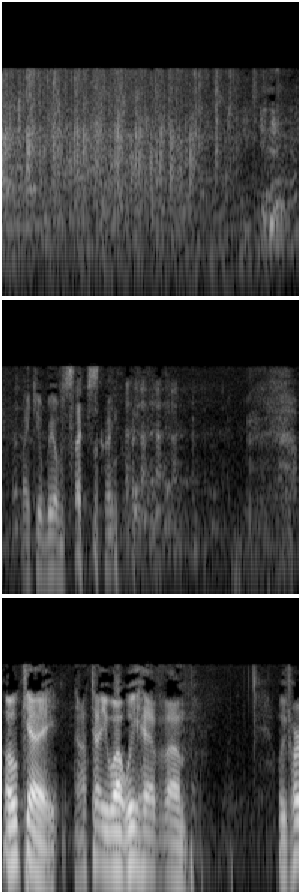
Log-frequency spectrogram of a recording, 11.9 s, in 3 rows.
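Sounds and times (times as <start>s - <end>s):
audience applause: 0.0s - 3.6s
laughter: 3.2s - 6.9s
speech: 4.3s - 6.3s, 7.9s - 10.5s, 11.6s - 11.8s.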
